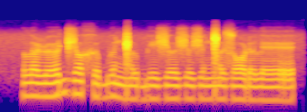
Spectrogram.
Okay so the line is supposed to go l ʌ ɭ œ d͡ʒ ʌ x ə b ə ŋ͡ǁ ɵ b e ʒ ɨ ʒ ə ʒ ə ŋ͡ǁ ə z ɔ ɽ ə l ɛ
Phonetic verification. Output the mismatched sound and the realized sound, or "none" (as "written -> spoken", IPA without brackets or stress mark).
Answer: ɨ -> ə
